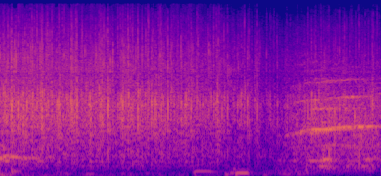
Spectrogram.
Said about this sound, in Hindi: जोरदार तालियां हमारे दोस्तों के लिए।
